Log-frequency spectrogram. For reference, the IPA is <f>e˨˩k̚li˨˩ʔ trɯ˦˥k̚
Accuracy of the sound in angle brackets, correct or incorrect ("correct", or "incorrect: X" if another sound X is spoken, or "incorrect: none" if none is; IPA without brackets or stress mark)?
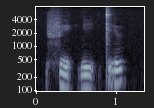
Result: correct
